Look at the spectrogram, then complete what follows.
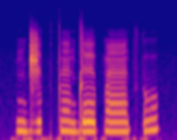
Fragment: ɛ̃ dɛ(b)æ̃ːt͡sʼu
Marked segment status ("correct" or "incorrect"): incorrect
